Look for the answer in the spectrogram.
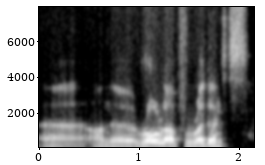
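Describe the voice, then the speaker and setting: An older man with a French accent, answering interview questions in a halting way with many fillers, speaking over a video call with a wired earphone mic. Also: mid-range voice, huge pitch swings, vocal fry, no echo, highs cut off. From France. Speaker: ecology professor, interview guest. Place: indoors with a virtual nature backdrop.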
